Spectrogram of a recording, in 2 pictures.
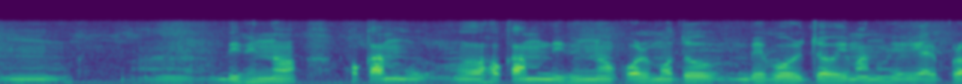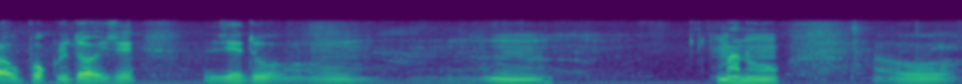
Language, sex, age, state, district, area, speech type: Assamese, male, 30-45, Assam, Barpeta, rural, spontaneous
